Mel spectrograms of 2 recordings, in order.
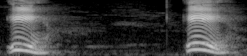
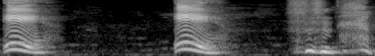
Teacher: এ, এ উচ্চারণ করছি, এ, এ মানে আমার টোনটা চাপটা হচ্ছে সামনের দিকে, বাট জিব্বাটা রয়ে গেছে উচ্চ মধ্য লেভেলে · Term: উচ্চ মধ্য সম্মুখ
